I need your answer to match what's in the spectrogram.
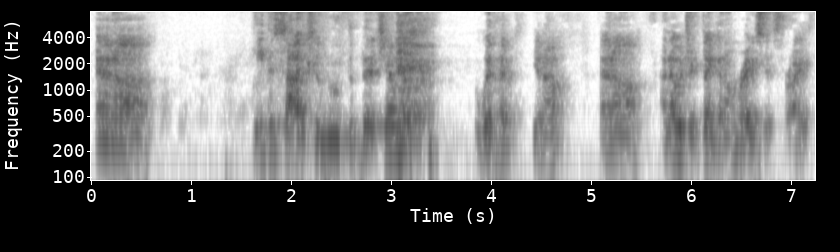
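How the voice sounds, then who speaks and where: Crude stand-up comic, bright lively voice. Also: male voice, medium pitch, normal speed. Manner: crude, vulgar, rambling storytelling. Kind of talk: stand-up comedy set. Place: comedy club stage. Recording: roomy club, distant mic, faint noise.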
